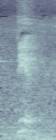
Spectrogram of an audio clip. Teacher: in dip, the pe sound is not aspirated. But it's still voiceless. It's not aspirated. It's unreleased.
